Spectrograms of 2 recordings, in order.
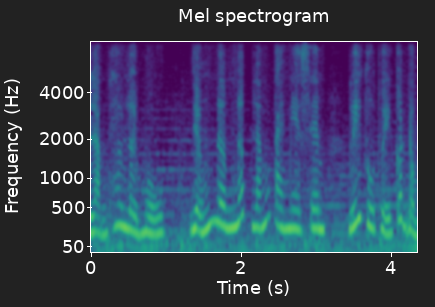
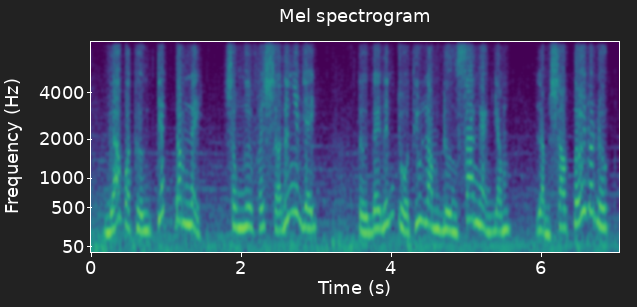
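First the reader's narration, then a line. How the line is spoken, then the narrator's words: Angry. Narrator (Vietnamese): Đồng Mổ tức giận nói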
